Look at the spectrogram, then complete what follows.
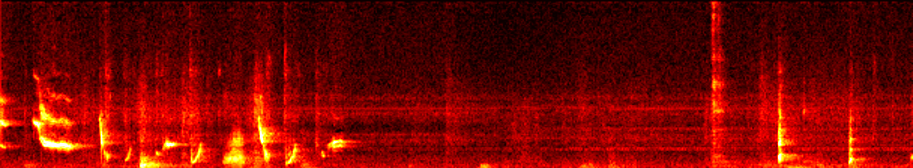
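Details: Young Java sparrow about four months old, a pet male standing on one leg on a thick perch, practising song: a burst of squeaky chirps and clicking notes for two seconds, then near silence with a few isolated clicks.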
